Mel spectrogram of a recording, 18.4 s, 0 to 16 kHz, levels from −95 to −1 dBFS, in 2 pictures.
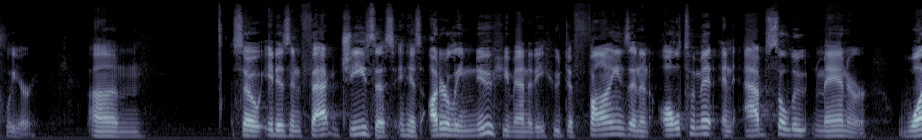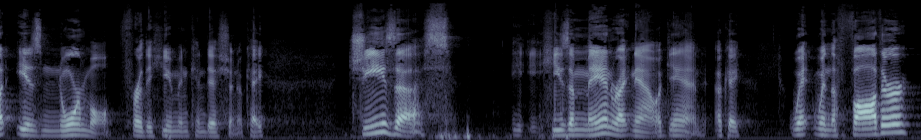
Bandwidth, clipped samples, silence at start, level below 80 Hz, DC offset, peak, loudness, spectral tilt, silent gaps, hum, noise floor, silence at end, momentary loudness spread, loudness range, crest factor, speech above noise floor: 14.5 kHz; under 0.1%; 0.05 s; -74 dBFS; under 0.1%; -14 dBFS; -36 LUFS; -3 dB/octave; none; none; -79 dBFS; 0.15 s; 15 LU; 4 LU; 22 dB; 43 dB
